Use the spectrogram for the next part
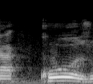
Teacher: Aquoso, o U é muito pouco pronunciado, mas o O já é muito forte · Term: ditongo crescente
